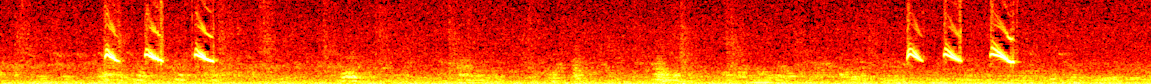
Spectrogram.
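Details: Frizzled Pekin bantam chick, red mille fleur porcelain colour, a month and a half old: quick groups of three thin, high, downward-sliding peeps, one group at the start and one near the end, over quiet background hiss.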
